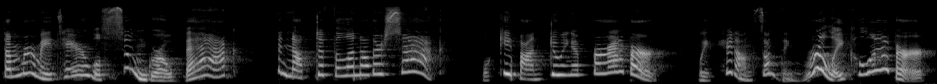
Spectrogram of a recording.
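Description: An excitable crook from a rhyming storybook, played by a woman. He schemes theatrically and exclaims everything in a high voice that leaps up and down. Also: measured pace, creaky, heavily acted. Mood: gleeful, boastful. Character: Hefty Hugh, scheming, excitable male thief. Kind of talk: storybook character voice in rhyming verse.

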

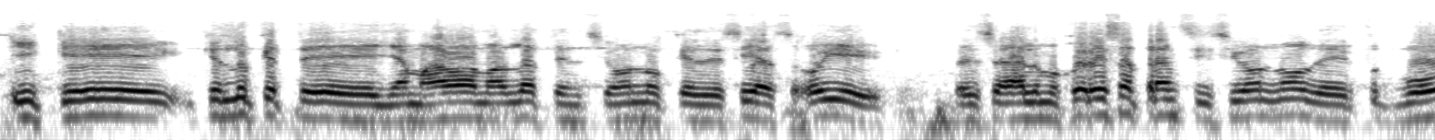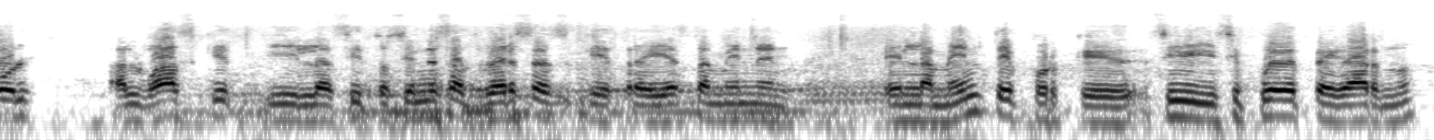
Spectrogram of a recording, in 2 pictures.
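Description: Through slightly noisy, muffled audio, a male interviewer speaks in a fairly high voice. He phrases things conversationally and haltingly, often repeating words as he goes. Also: steady tone, a little mellow. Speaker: interviewer, program host. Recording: dull lo-fi sound with background noise.

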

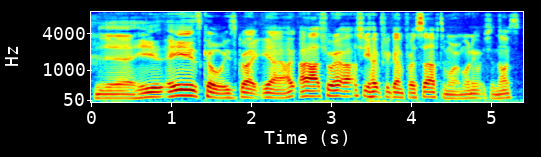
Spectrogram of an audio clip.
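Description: A young man with a lower-than-usual pitch and a clean, resonant voice. He chats casually on a podcast, animated as he recounts an anecdote. Quoted lines pop up higher as he voices the people in the story. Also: quick pace, clear, resonant tone. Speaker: podcast co-host.

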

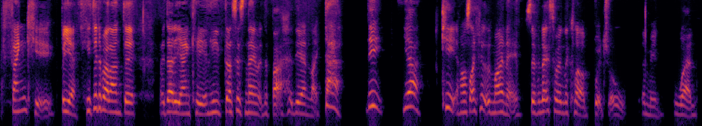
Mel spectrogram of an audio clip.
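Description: A woman's voice: mid-range voice, expressive, a little fast, darkish tone, dry recording. A young woman co-hosting a podcast, chatting casually in a jokey, self-mocking way. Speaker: podcast co-host. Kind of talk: casual chat.

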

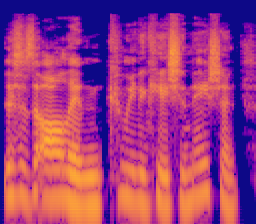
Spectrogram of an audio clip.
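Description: A woman's voice: medium pitch, fast talker, no echo, clean studio sound. A woman, an English pronunciation coach telling stories with enthusiasm in a podcast interview. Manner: enthusiastic, animated storyteller.

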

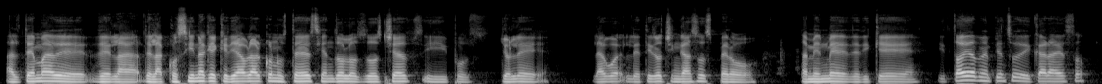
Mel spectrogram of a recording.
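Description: A man's voice: medium pitch, steady tone, moderate pace, darkish tone, clean tone. A man with a Mexican accent hosting a casual, bantering interview, talking in slangy, profane, teasing style. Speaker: podcast host and fellow cook.

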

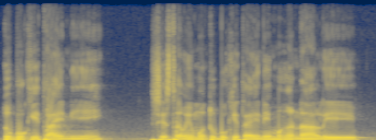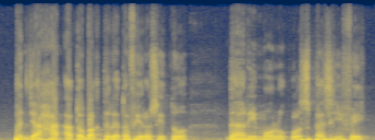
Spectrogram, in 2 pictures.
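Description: A slightly hoarse man, a doctor talking on a podcast. He explains things patiently and builds simple everyday comparisons. His voice sits at an ordinary middle pitch. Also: steady tone, brisk, a little mellow. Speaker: doctor guest. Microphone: podcast microphone.

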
